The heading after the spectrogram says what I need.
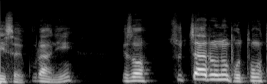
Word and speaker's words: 꾸란: 어렸을 때 그렇게 배웠는데 코란이라고 그러는 이제 이슬람 사람들이 싫어합니다. 제 정확한 발음이 꾸란입니다. 꾸란.이 이 꾸란 37장 123절에서 132절에 어 내용이 이런 얘기가 있어요.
